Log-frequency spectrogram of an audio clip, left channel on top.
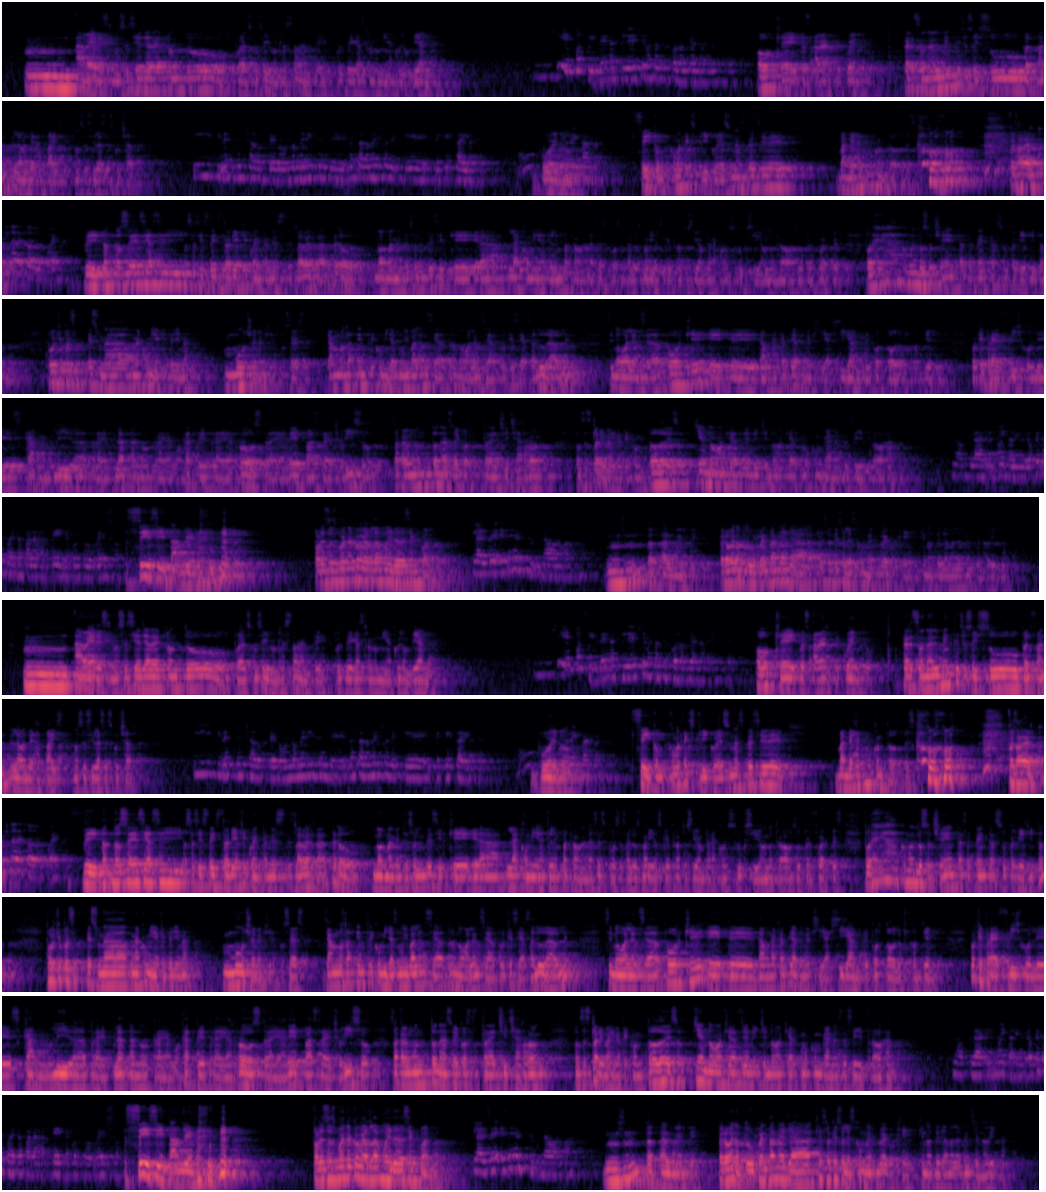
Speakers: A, on the right; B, on the left.
A: Mm, a ver, es que no sé si allá de pronto puedas conseguir un restaurante pues de gastronomía colombiana.
B: Mm, Sí, es posible. Aquí de hecho hay bastantes colombianos, este.
A: Ok, pues a ver, te cuento. Personalmente yo soy súper fan de la bandeja paisa. No sé si las has escuchado.
B: Sí, sí, la he escuchado, pero no me dicen de, no, o sea, no me han dicho de qué, de qué está hecha. Oh,
A: Bueno,
B: aquí estoy una imagen.
A: sí, ¿cómo, cómo te explico? Es una especie de bandeja como con todo. Es como... <laughs>
B: <laughs>
A: Pues
B: Como
A: a ver.
B: que un poquito de todo, pues.
A: Sí, no, no sé si así, o sea, si esta historia que cuentan es, es la verdad, pero normalmente suelen decir que era la comida que le empacaban las esposas a los maridos que de pronto se iban para construcción o trabajos súper fuertes. Por allá, como en los 80, 70, súper viejito. Porque
B: Ok.
A: pues es una, una comida que te llena mucha energía. O sea, es, llamémosla entre comillas muy balanceada, pero no balanceada porque sea saludable, sino balanceada porque eh, te da una cantidad de energía gigante por todo lo que contiene. Porque trae frijoles, carne molida, trae plátano, trae aguacate, trae arroz, trae arepas, trae chorizo. O sea, trae un montonazo de cosas, trae chicharrón. Entonces, claro, imagínate, con todo eso, ¿quién no va a quedar lleno y quién no va a quedar como con ganas de seguir trabajando?
B: No, claro, y no, y también veo que te pueden tapar las arterias con todo eso.
A: Sí, sí, también. <laughs> Por eso es bueno comerla
B: Eh,
A: muy de vez en cuando.
B: claro, ese, ese es el plus nada más.
A: Ujú, totalmente. Pero
B: No,
A: bueno,
B: pero
A: tú
B: se
A: cuéntame
B: ve muy rico.
A: allá qué es lo que sueles comer luego, que, que no te llama la atención ahorita.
